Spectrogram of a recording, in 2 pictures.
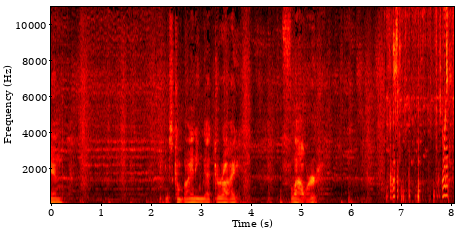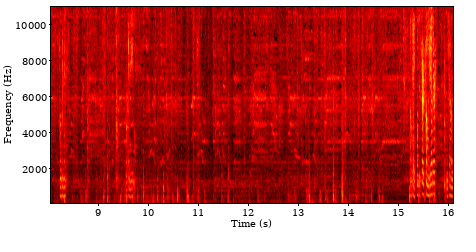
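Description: Hands knead soft dough with quiet squishing and patting.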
